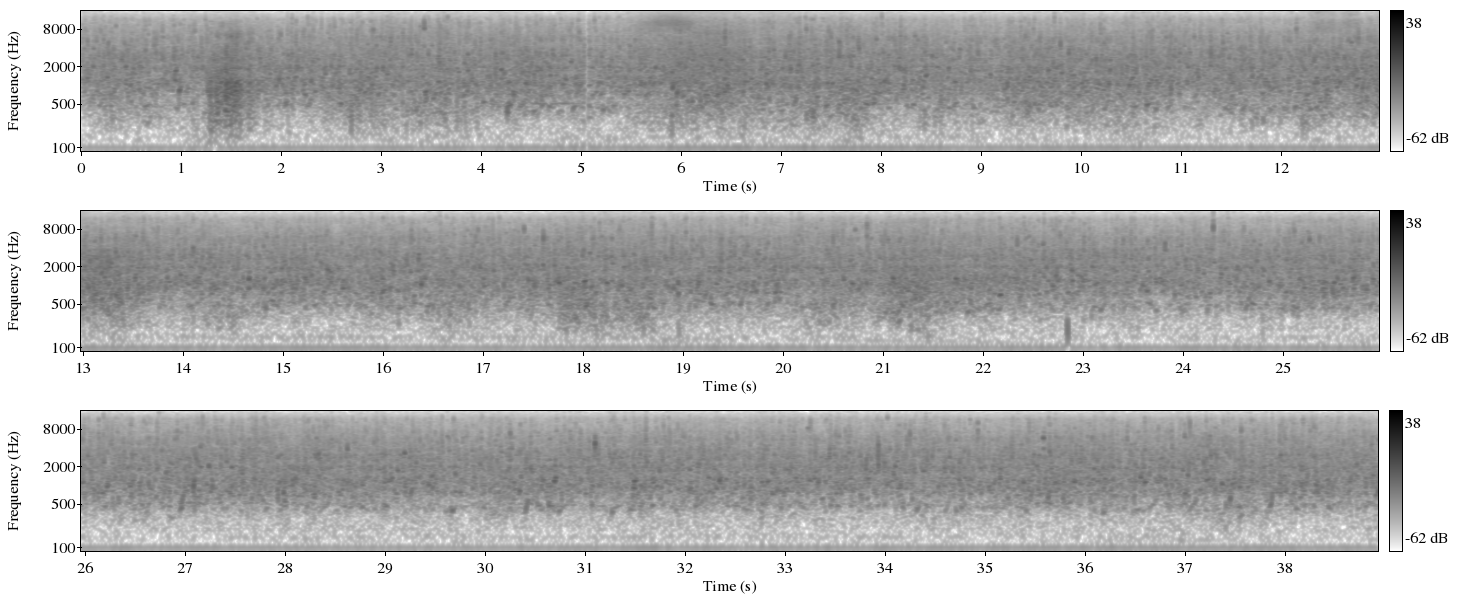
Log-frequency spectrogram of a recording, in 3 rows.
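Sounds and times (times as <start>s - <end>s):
water rushing and splashing: 0.0s - 22.6s.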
